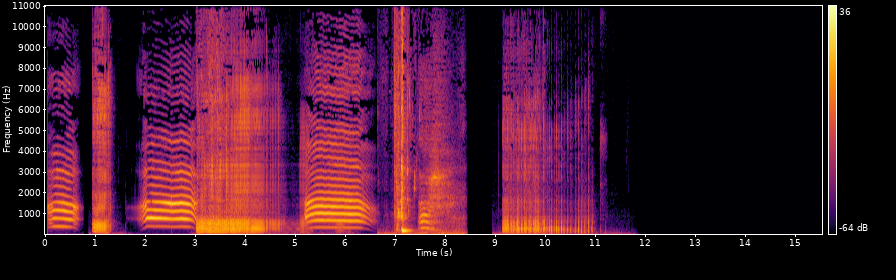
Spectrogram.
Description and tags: Helga ten Dorp drops a deuce. Made as a gag for a cast party.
